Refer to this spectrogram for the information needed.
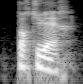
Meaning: port
- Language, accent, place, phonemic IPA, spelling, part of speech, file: French, France, Lyon, /pɔʁ.tɥɛʁ/, portuaire, adjective, LL-Q150 (fra)-portuaire.wav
